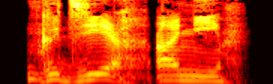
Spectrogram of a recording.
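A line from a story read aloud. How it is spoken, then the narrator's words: Furious growl. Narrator (Russian): прорычал некромант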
